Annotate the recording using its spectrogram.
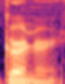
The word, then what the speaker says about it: Gardner: I learned how to pronounce his last name. Gardner. It's just a hard kind of G.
